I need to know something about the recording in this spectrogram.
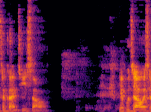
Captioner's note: laughing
